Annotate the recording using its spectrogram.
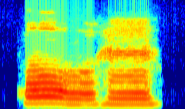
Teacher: Tapi dibacanya dua harakat, yaitu th dipanjangkan dua harakat aja.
